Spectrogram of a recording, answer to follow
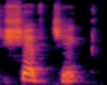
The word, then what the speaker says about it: Shevchik: She was kind enough to tell me how I'm supposed to pronounce that because I was saying it wrong, and I knew I was saying it wrong, and I'm so glad that she let me know. But it's Shevchik. But this is her newest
